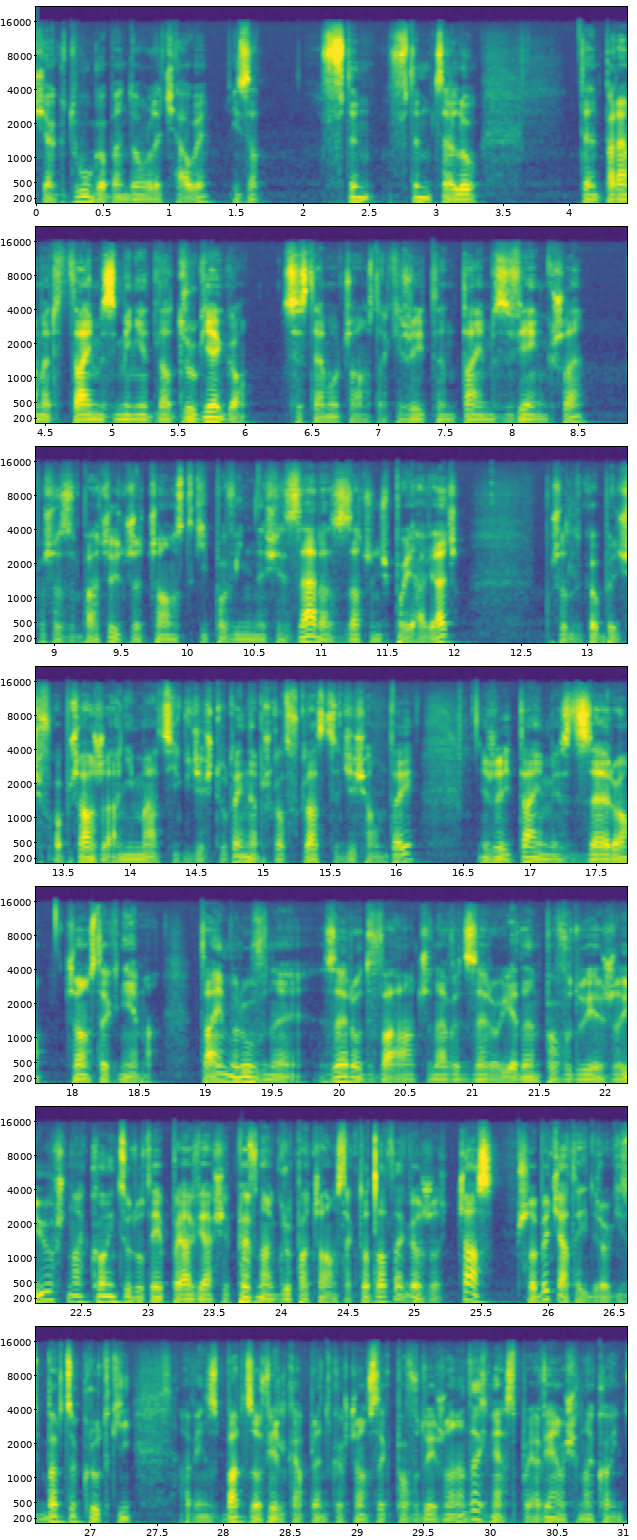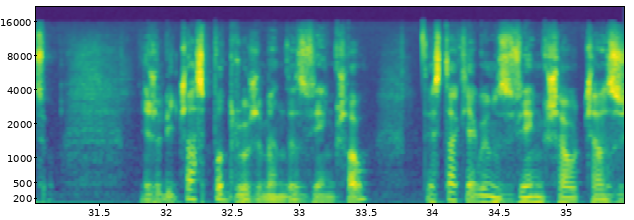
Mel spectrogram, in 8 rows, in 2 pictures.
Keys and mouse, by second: 7.1 click, 13.1 click, 16.5 click, 22.2-25.9 middle drag, 32.3 click.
